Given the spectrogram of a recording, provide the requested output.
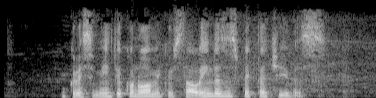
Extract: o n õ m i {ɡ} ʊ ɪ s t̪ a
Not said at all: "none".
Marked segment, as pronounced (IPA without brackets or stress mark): k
